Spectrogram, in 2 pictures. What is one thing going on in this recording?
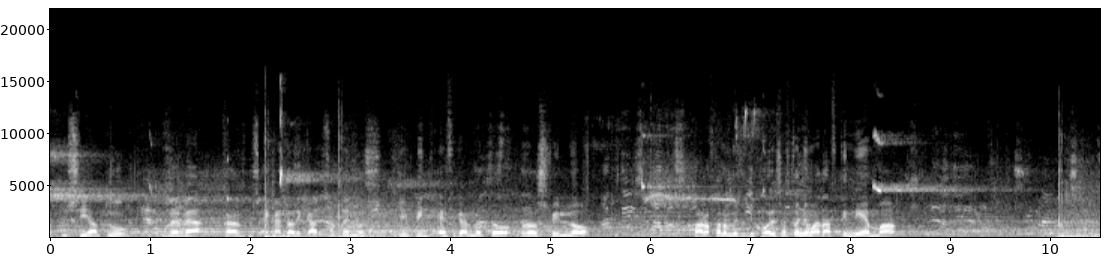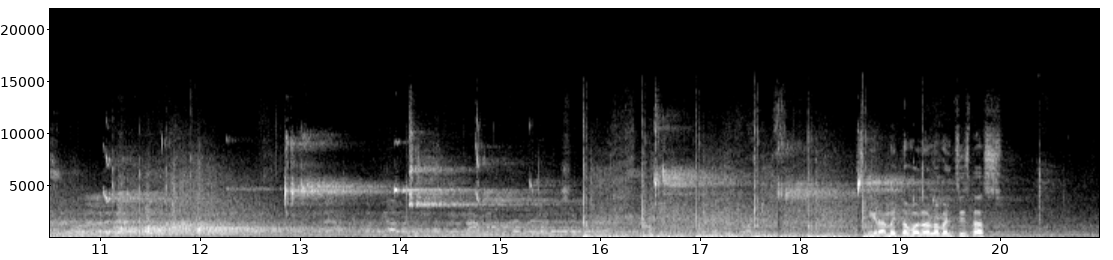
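Young men talk and call out loudly in a large echoing hall.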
